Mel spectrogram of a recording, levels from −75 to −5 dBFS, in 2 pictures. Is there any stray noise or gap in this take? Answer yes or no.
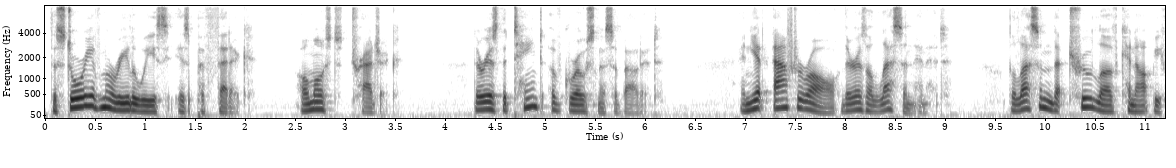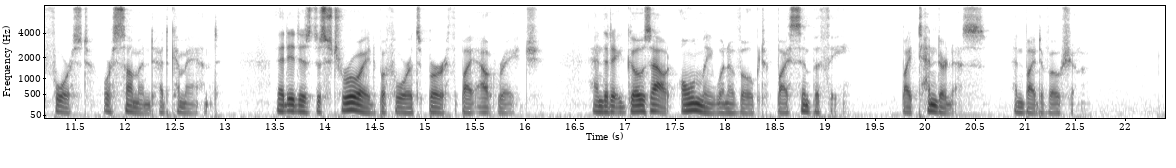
no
